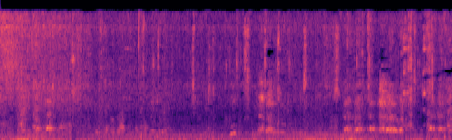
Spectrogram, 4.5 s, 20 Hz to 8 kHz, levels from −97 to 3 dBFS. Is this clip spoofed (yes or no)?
no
